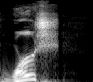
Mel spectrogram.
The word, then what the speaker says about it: wash: A lot of people up here in Wisconsin, the older folk pronounce wash as worsh.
